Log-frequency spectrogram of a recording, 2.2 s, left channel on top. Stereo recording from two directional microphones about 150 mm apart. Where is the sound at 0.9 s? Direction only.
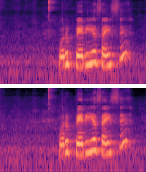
25° left (ahead or behind).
